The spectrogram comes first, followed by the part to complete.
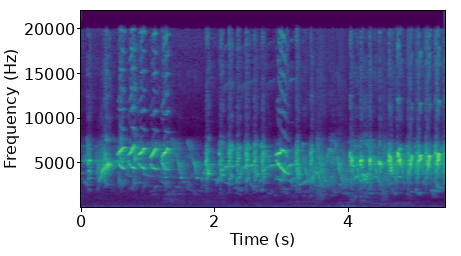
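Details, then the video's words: A red siskin in full, energetic song: a rapid, high twittering of buzzy trills and chattering notes, running almost continuously with quick repeated phrases. "BURUNG RED SISKIN GACOR"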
